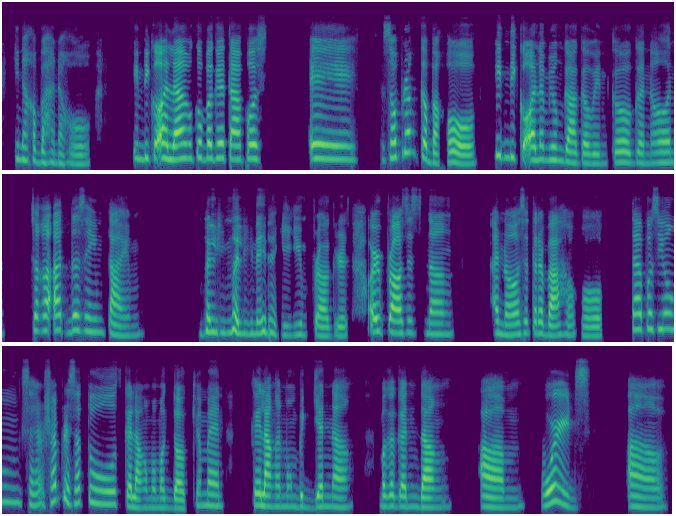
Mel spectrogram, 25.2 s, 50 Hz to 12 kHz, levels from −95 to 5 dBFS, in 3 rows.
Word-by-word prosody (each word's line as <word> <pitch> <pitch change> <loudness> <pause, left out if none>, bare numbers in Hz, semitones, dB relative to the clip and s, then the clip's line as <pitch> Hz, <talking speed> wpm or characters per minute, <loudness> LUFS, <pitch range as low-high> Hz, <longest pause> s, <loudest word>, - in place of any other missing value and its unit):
kinakabahan 235 -7 -6
ako. 180 -1 -9 0.5
Hindi 285 0 -3
ko 300 - +6
alam 280 +1 +8
kumbaga 295 -1 +4
tapos, 275 0 +4 0.6
eh, 270 -2 +3 0.3
sobrang 310 +10 +1
kaba 210 -10 +2
ko, 190 -2 +3 0.2
hindi 310 -3 -1
ko - - +3
alam 260 0 +4
yung 255 -1 -2
gagawin 190 -4 -1
ko 210 -1 0
ganun. 205 +1 -3 0.3
Tsaka 285 0 +2
at 295 - +3
the 295 +1 +1
same 255 -3 -7
time, 195 0 -4 0.7
mali-mali 245 -3 0
na 225 - -2
yung 250 - -5
nagiging 195 +1 -11
progress, 180 0 -3 0.2
or 265 +1 +4
process 240 -2 +3
ng, 215 -1 -3 0.5
ano 205 -4 -1
sa 235 - -6
trabaho 210 -3 0
ko. 180 -1 -4 0.4
Tapos 310 0 0
yung 300 -3 -5
siyempre 270 - -4
sa 270 +2 -2
tools, 255 -3 -1
kailangan 185 -3 0
mong 185 0 -5
mag-document, 215 +6 -1 0.4
kailangan 210 -3 +3
mong 205 0 -10
bigyan 205 +1 -1
ng 190 -1 0 0.4
magagandang, 200 -2 +1 0.4
um, 185 0 +2 0.2
words, 235 - +2 0.5
ah, 190 -2 -1
220 Hz, 120 wpm, -23 LUFS, 195-270 Hz, 0.7 s, alam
